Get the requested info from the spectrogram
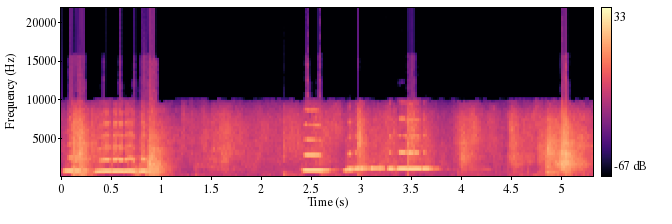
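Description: A person whistling a few short phrases of a tune: held notes that step up and down, with a pause of about a second and a half between phrases.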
